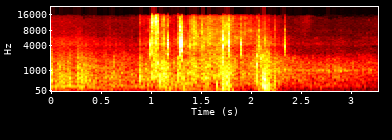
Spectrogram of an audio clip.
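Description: A motorcycle crashes and scrapes along the road.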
